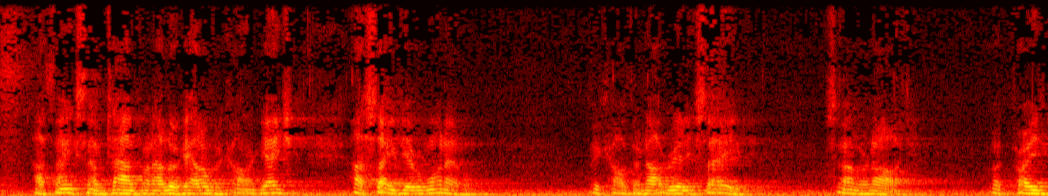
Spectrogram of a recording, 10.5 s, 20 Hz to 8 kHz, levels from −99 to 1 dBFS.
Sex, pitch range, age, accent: male, 115-145 Hz, 60-79, American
